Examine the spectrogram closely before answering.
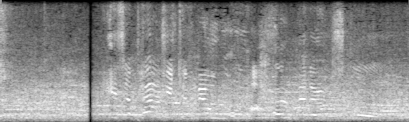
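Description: A young boy speaks close by.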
